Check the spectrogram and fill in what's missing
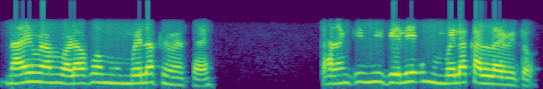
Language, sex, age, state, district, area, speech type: Marathi, female, 30-45, Maharashtra, Nagpur, urban, conversation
